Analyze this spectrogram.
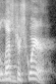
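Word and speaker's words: Leicester Square: humor so that's why the unpronounced IC right in the middle seems unnecessary but Lester Square all right we will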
